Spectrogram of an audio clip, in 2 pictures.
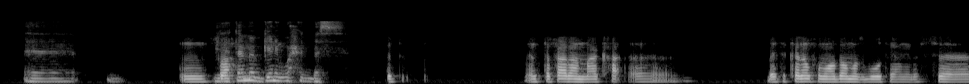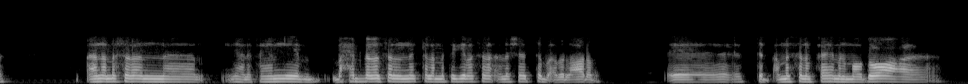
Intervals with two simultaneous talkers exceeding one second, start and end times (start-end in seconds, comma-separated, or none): none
